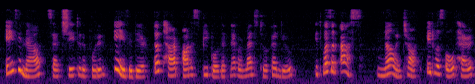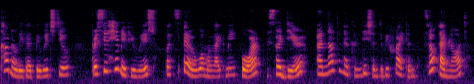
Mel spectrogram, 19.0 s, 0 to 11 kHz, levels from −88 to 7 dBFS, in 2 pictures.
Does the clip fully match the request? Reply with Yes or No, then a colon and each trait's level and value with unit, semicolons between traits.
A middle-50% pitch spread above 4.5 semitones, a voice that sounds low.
No: average, 5.0 semitones; high, 245 Hz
